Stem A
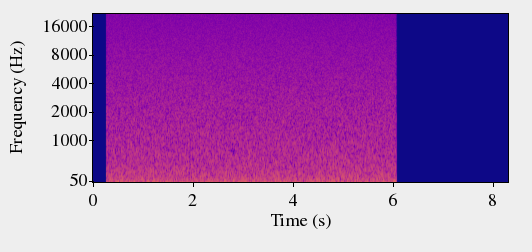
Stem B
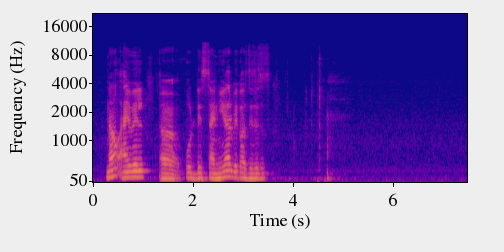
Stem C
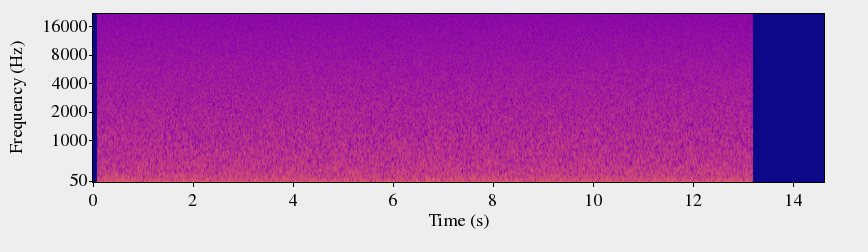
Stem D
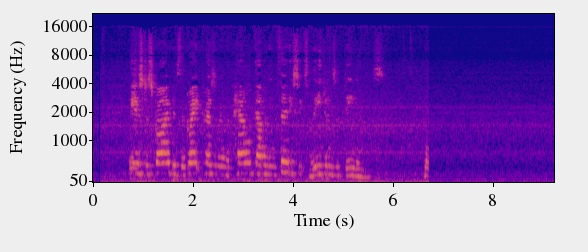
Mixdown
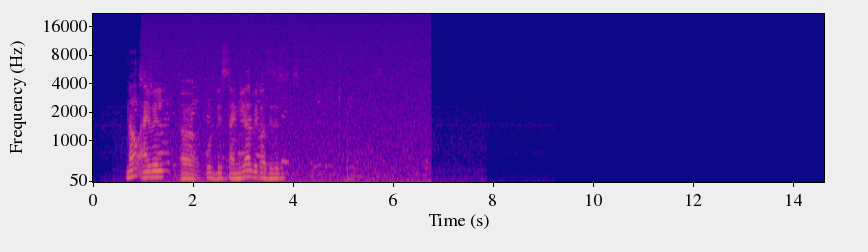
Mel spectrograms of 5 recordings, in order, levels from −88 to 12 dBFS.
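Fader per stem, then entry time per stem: -17.5 dB, -5.0 dB, off, -19.5 dB; 0.70 s, 0.40 s, off, 0.00 s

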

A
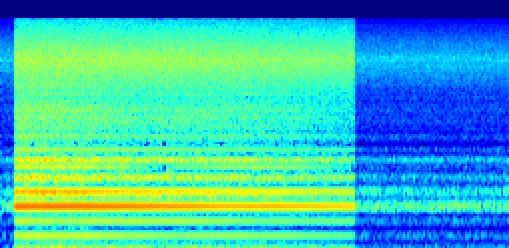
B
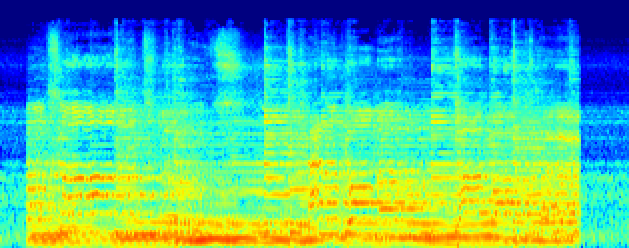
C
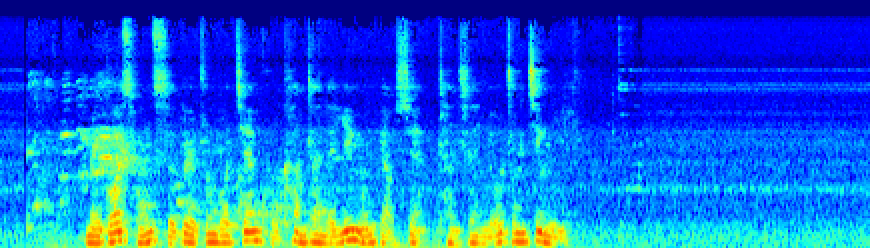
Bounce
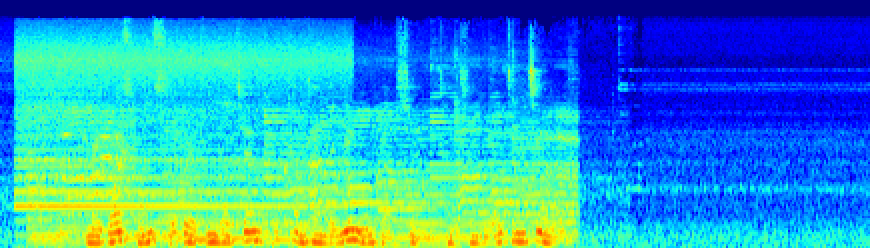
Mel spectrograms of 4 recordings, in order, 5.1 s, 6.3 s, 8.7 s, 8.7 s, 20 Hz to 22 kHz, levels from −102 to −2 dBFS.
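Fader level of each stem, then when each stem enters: -9.5, -12.0, -1.5 dB; 0.00, 0.00, 0.00 s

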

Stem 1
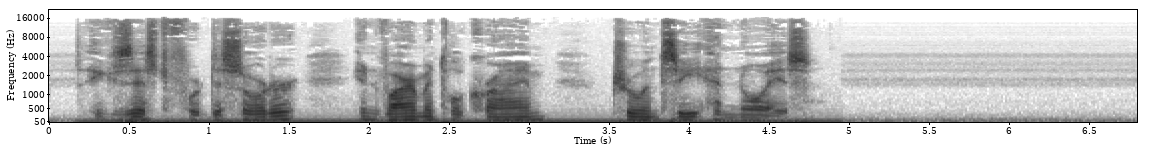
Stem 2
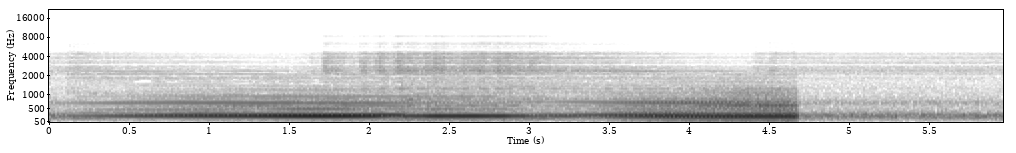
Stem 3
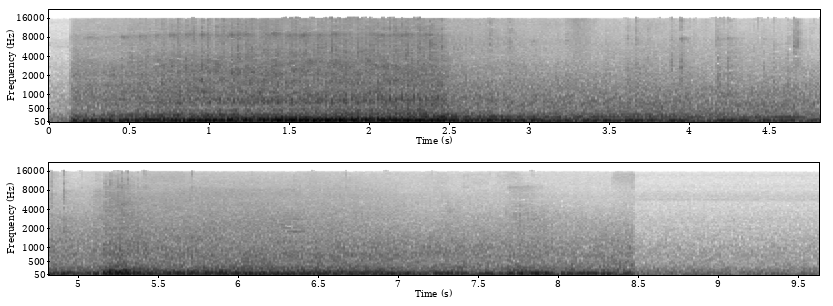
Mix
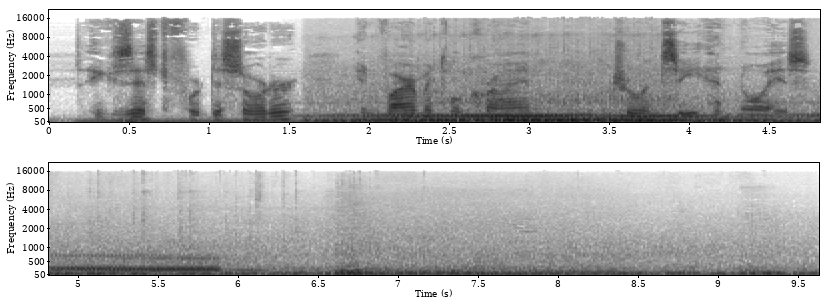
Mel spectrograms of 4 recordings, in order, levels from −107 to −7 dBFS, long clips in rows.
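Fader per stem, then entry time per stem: -2.0, +0.5, -8.5 dB; 0.00, 1.20, 1.45 s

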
